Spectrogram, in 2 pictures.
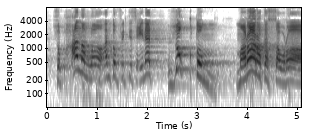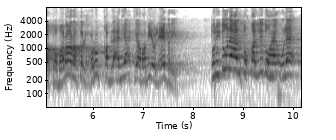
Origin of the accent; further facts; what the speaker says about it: Egypt; كانت جماعة عندنا في مصر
